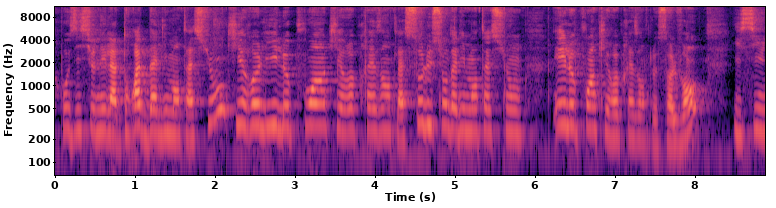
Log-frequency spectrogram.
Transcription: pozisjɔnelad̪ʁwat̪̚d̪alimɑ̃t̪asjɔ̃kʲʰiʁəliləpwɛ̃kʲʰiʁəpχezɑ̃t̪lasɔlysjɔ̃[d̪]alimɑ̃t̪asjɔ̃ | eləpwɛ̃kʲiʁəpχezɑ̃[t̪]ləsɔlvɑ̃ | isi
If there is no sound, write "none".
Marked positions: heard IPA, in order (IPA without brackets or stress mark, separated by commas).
d̪, t̪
